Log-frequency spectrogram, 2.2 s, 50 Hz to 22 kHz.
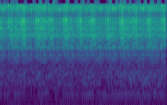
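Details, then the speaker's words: Volvo XC90 at idle with scanner showing exhaust cam position too high: harsh rapid diesel-like clatter, pointing to a timing belt that has jumped at the crank. "that'll be yeah there we go damn position that's too high exhaust too high yeah so that probably means time and belt has jumped at the crank"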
